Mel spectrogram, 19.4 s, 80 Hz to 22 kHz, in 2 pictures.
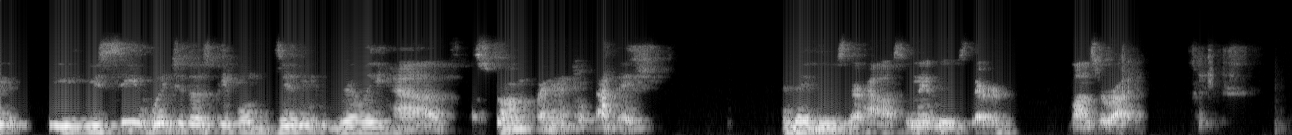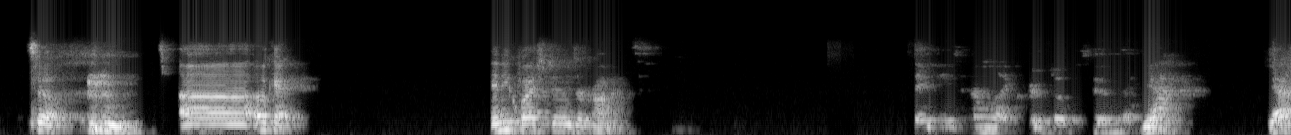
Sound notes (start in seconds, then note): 10.3 cough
